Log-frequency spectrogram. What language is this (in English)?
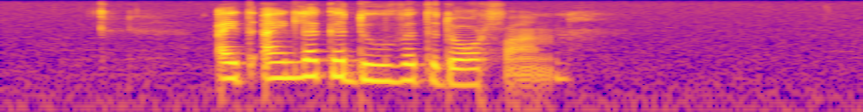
Afrikaans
